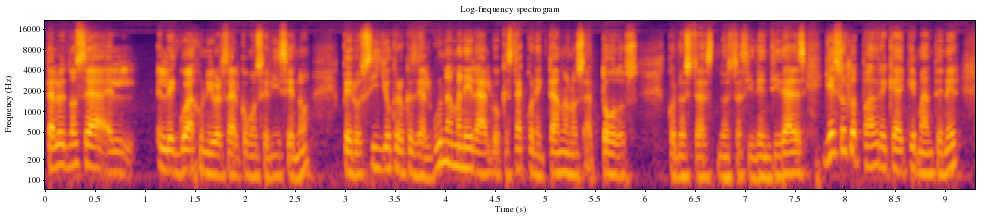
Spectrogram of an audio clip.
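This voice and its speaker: With a Yucatecan accent, a man talks at a very fast pace and ordinary pitch variation. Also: medium pitch for a man. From Mexico, Yucatán (Mérida). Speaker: musician and arranger. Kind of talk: podcast interview.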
